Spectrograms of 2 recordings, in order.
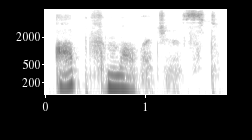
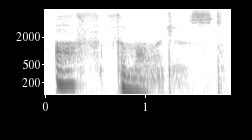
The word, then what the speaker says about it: ophthalmologist: so this one again is commonly pronounced as ophthalmologist again that is understandable as that is how it's spelled however it should be ophthalmologist of ophthalmologist that P becomes an F ophthalmologist Ophthalmology that's a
